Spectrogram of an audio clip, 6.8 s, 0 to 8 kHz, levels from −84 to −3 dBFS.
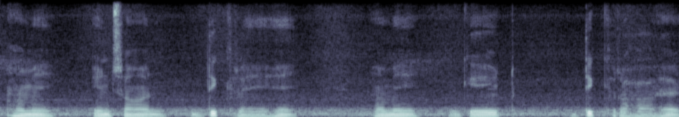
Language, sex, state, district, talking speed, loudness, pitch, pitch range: Hindi, male, Uttar Pradesh, Jalaun, 90 wpm, -21 LUFS, 110 Hz, 100-115 Hz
